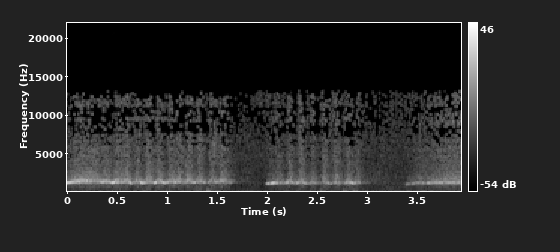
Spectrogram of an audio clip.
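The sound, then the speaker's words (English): A person whistling bird-like notes from the bushes beside a road: three warbling, trilled phrases at a steady high pitch, separated by short pauses. “somebody whistling. Like literally off in the bushes, somebody is making vaguely bird-like, but very clearly whistling noises at you.”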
